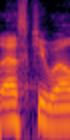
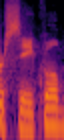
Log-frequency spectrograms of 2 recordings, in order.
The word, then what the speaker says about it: SQL: of big ones are is that how squel is pronounced you can call it SQL or SQL both are acceptable I may you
